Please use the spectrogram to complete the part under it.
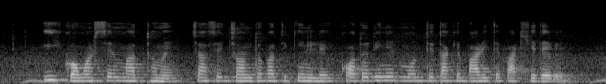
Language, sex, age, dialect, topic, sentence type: Bengali, male, 18-24, Standard Colloquial, agriculture, question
